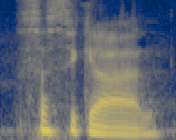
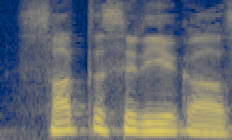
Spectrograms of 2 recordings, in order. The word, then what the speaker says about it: Sat Sri Akal: It is time for me and Karan to have our weekly reunion on the podcast and say, Sasikal, how are we doing? Sat Sri Akal, say it properly.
